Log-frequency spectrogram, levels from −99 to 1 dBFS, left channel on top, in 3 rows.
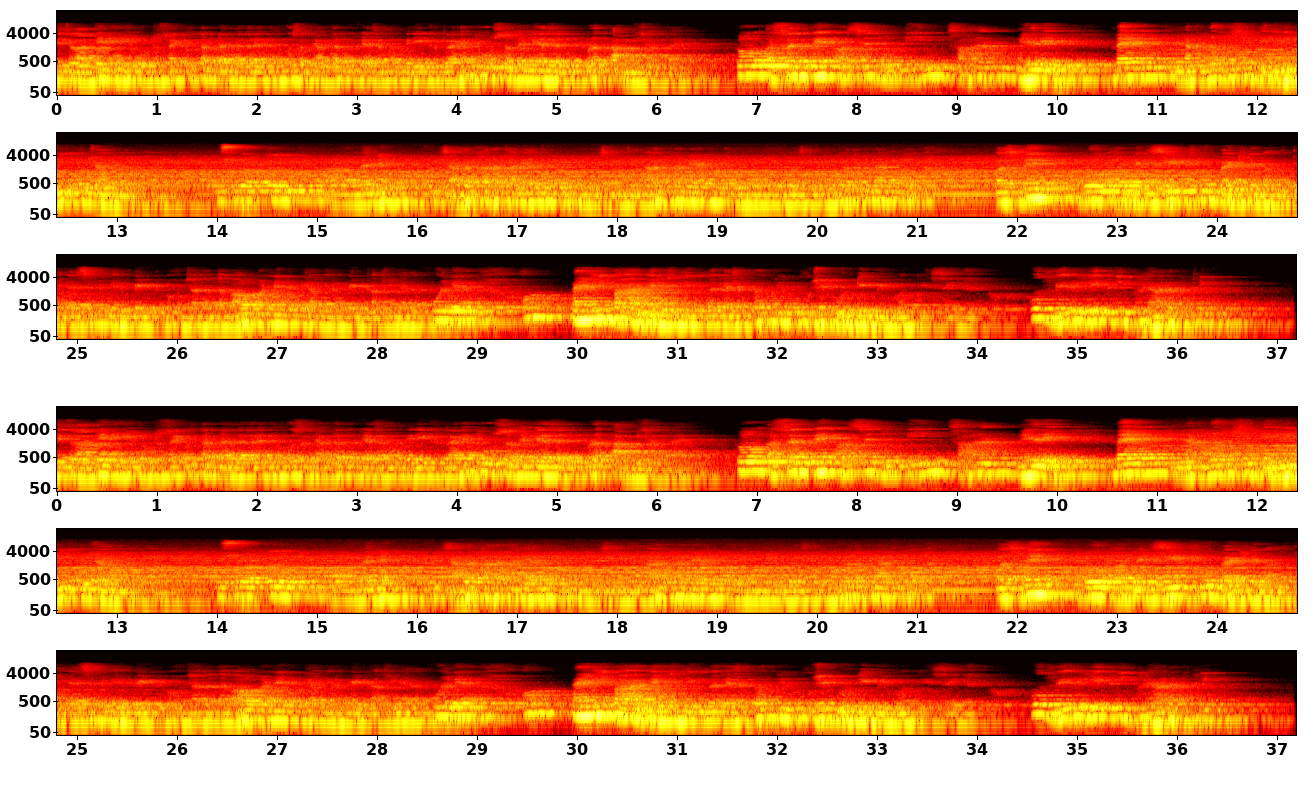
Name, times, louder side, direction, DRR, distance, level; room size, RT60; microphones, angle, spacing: voice 1, 0.0-6.3 6.8-10.2 10.5-13.5 14.0-15.7 16.1-21.4 21.8-22.3 22.6-29.7 29.9-33.8 34.5-36.4, equal, 50° left, -11 dB, 1.6 m, -29 dB
sound 1, 10.8-25.4, right 1 dB, 50° right, 1.3 m, -38 dB
6.4 x 4.2 x 5.1 m, 2.3 s
head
